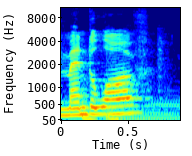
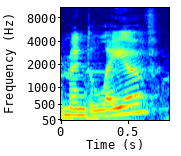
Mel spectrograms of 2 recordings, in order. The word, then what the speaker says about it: Mendeleev: looking dimitri men uh well i pronounce his last name mendolov i've also heard it mendeleev either way works uh was a chemist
